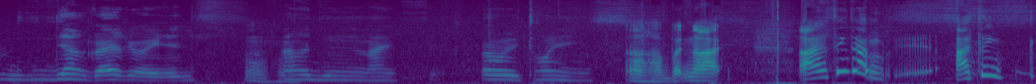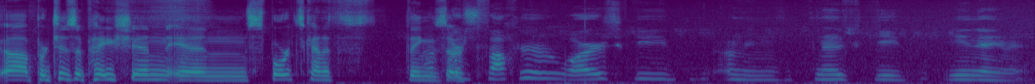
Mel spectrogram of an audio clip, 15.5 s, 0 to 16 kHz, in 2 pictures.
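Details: Dysarthria in a 40-year-old woman with athetoid cerebral palsy, full-body involvement with quadriplegia, moderate-to-severe physical involvement, GMFCS level 3/4, who uses a power wheelchair and a walker.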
